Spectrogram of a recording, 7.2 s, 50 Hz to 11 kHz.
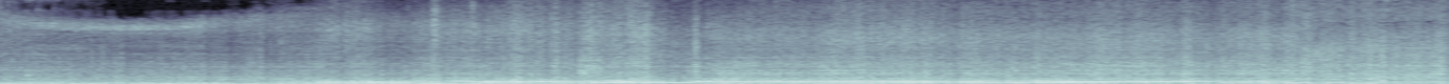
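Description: A tuned 2.0-litre four-cylinder Honda VTEC accelerates hard, its engine note climbing steadily through the revs, loud and close with constant wind and road roar.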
